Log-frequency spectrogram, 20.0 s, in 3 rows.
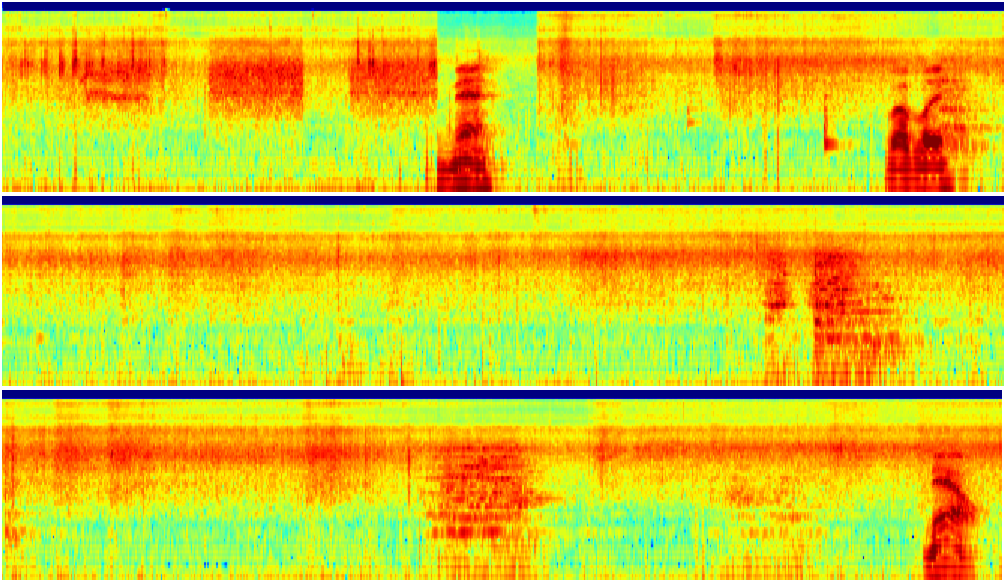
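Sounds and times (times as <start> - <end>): patties sizzling in a skillet: 0.0 - 20.0
metal spatula scraping: 11.6 - 13.6, 16.0 - 19.3.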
